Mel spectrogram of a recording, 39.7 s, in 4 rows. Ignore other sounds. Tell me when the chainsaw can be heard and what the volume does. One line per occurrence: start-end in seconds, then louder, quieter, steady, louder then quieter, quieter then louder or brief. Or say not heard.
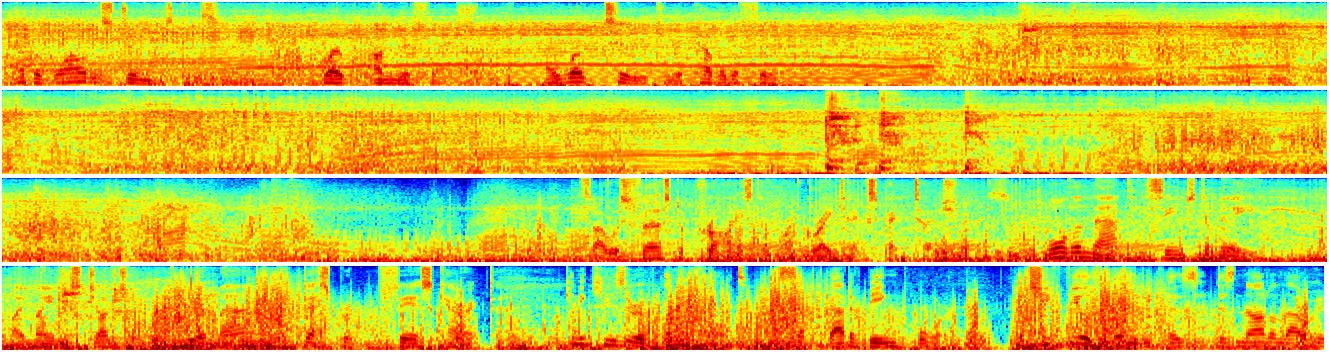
0.0-31.1 quieter.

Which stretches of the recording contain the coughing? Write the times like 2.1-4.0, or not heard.
7.6-8.8, 16.1-17.4, 30.2-31.4.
